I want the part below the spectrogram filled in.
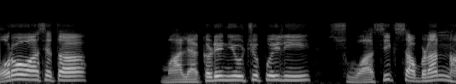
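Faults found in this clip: No faults found; the speech passes through AMR wideband (HD Voice) coding with the clarity expected of its top rate, with no rasp or roughness audible.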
